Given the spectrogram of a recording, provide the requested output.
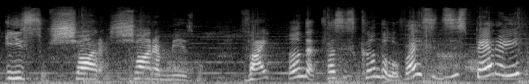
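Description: A woman's voice: high voice, very animated, moderate pace, over music. An actress playing a scheming mother who taunts her daughter and fakes panic to her ex. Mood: taunting. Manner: mocking, then fakes panic on the phone. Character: manipulative mother, adult woman, scheming. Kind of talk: melodramatic short-drama acting.

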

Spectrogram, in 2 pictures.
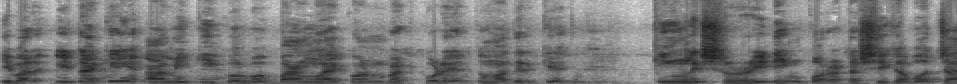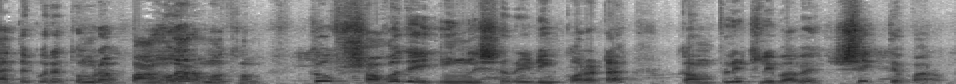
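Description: A man's voice: fairly high pitch, expressive, fairly quick, recorded from a distance, slight background noise, poor audio. A man teaching a classroom lesson on English reading, asking questions and then answering them, often adding "right?". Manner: addresses viewers as students.

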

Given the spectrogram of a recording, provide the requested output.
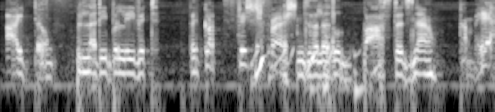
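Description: A man's voice: high voice, steady tone, moderate pace. An actor voicing a grumpy, foul-mouthed male game character who grumbles and swears, heard through game audio with noise. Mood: irritated.

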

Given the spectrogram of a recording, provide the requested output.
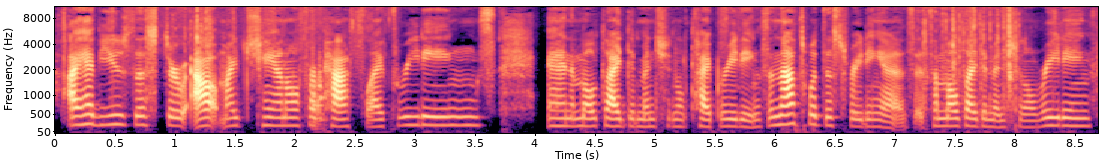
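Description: A woman's voice: mid-range voice, bright, forceful tone, poor audio. A woman with a slushy lisp on her s sounds gives a tarot reading straight to her viewers, earnest and affirming, repeating phrases for emphasis. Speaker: tarot reader, channel host. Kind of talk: pick-a-card tarot reading, addressing viewers directly.

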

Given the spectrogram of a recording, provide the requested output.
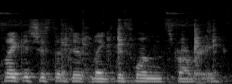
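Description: A woman's voice: very deep voice, steady tone, normal speed, music in the background, low-quality recording. A young woman chatting casually on a livestream from her kitchen into a phone, rambling with constant "like" fillers and blunt swearing.

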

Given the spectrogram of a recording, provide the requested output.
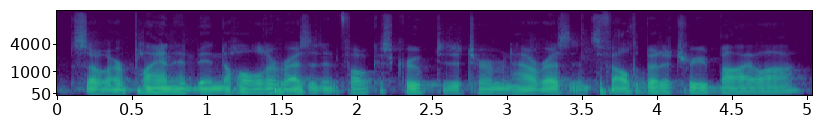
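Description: Male councillor, dark, mellow timbre, halting report full of fillers. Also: lowish voice, fairly even intonation. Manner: halting, with many fillers and restarts. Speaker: town councillor giving a report. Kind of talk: formal council report with ad-libbed remarks. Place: council chamber.

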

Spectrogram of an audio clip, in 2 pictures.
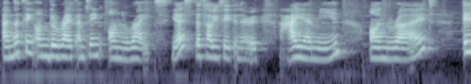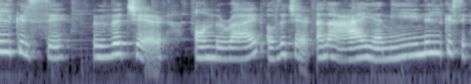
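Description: A woman teaching a language lesson, saying each phrase carefully and then repeating it faster. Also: mid-range voice, dark tone, soft background music.

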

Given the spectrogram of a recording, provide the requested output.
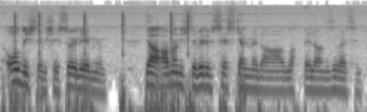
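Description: A young man giving casual, loud, cursing commentary as he plays a shooter game, shouting at enemies. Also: medium pitch, steady tone, a little fast, background noise. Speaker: gaming video creator. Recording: loud game gunfire behind the voice.

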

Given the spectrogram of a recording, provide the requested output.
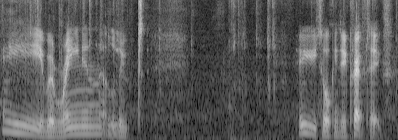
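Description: A man's voice: medium pitch, takes it slowly, a little hiss or hum. A man streaming a game live, chatting casually and calling people mate and bro. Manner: relaxed, chummy, calls people mate and bro. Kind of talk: casual gaming chat.

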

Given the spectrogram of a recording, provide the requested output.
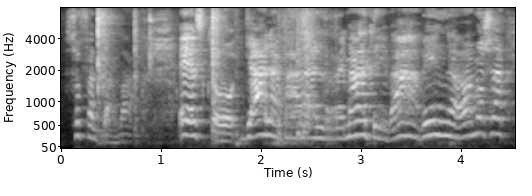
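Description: Chatty high-voiced woman vlogger. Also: expressive, unhurried, background noise. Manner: chatty, addresses viewers directly, repeats herself. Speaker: beauty vlogger. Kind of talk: casual makeup tutorial.

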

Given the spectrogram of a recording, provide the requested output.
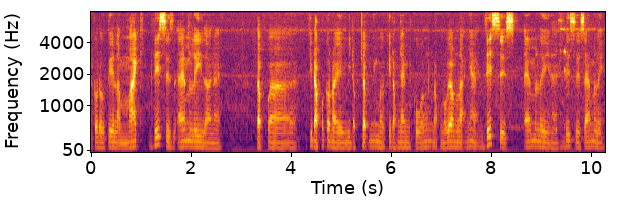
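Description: A man teaching English over a video call with a Vietnamese accent, explaining in Vietnamese and slowly modelling English phrases. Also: lowish voice, darkish tone, slight background noise. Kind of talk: one-to-one online lesson, explaining in Vietnamese.

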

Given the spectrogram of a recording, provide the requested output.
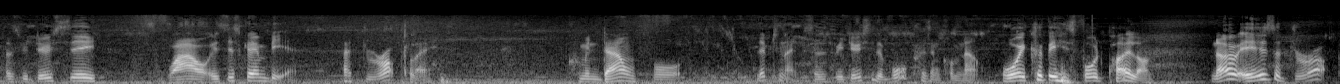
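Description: A man's voice: medium pitch, sing-song, measured pace, long pauses, a bit bright, slight background noise. A man casting a live video game match as play-by-play commentator, narrating each move. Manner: play-by-play, repeats "as we do see". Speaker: esports caster.

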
